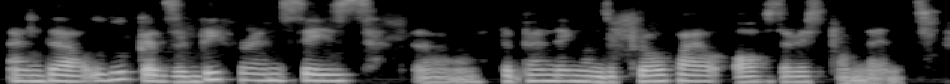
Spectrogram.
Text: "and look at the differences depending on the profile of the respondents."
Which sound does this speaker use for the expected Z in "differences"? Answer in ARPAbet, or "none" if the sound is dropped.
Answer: Z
